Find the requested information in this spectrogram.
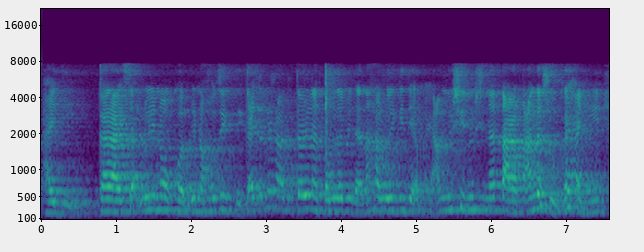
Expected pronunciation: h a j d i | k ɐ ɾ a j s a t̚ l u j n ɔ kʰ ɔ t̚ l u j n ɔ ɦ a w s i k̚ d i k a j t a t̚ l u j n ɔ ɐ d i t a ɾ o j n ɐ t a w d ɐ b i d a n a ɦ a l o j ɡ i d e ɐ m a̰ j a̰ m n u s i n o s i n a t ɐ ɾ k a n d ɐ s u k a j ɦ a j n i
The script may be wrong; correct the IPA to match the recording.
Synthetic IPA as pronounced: h a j d i | k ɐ ɾ a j s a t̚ l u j n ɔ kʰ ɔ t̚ l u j n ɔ ɦ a w z i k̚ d i k a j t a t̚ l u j n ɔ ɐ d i t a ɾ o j n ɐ t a w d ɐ b i d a n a ɦ a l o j ɡ i d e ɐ m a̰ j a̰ m n u s i n u s i n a t a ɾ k a n d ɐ s u k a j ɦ a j n i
